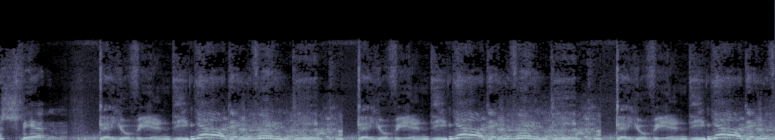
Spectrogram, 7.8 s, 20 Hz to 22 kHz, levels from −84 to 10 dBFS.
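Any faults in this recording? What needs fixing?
Gain pumping runs through the whole clip: the gain ducks by around 20 dB under each loud sound, squashing loud and soft parts together. The likely cause is input gain set far too high, with a fast limiter clamping down on every peak. On a waveform the envelope looks flattened, with the noise floor rising visibly between events; a spectrogram shows the background band brightening and darkening in step with them. To prevent it, lower the input gain so peaks sit well below the limiter's threshold.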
